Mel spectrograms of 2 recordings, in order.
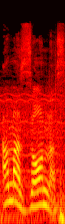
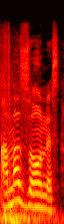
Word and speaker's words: Amazonas: tem referências a guerreiras Amazonas Ou seja a pronúncia em português da palavra Amazonas bem parecida quando o grego Amazonas e de acordo com a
